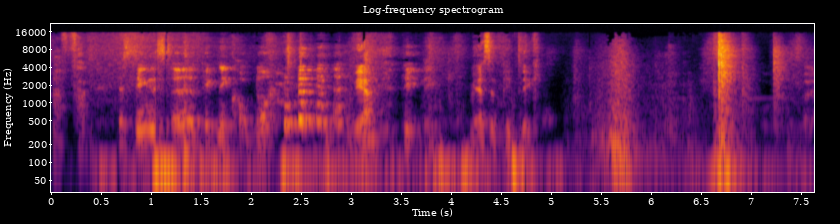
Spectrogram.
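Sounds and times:
speech: 0.1s - 5.6s
laughter: 2.1s - 4.1s
door slamming shut: 5.6s - 7.2s
dull thud of a moving door: 6.3s - 7.1s.

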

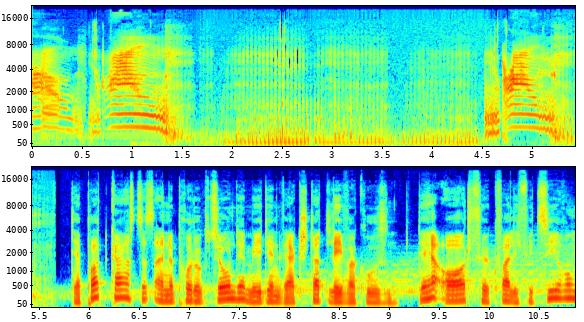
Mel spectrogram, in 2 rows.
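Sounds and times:
cat meowing loudly: 0.0s - 5.6s
speech: 5.8s - 10.8s.

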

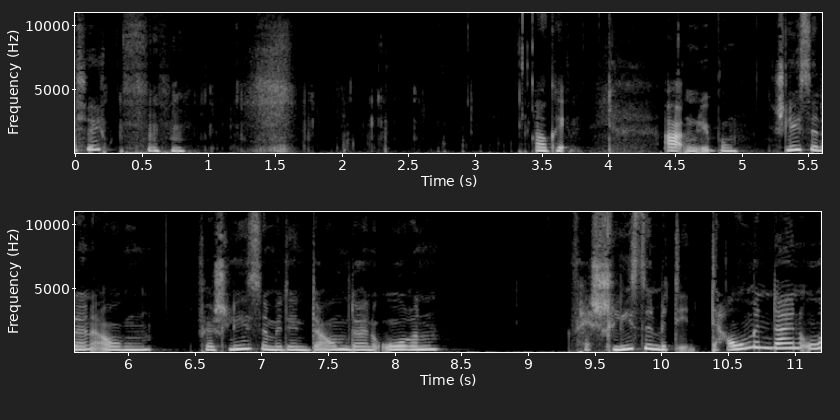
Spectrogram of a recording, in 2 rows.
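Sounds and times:
speech: 0.0s - 1.7s, 3.4s - 3.8s, 4.4s - 8.4s, 9.3s - 11.1s
smacking wet mouth sounds: 0.2s - 3.5s
chewing a piece of banana: 0.6s - 3.5s.

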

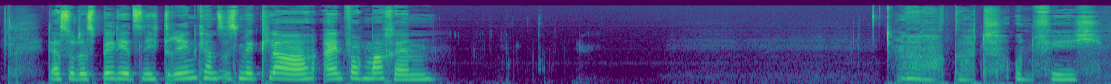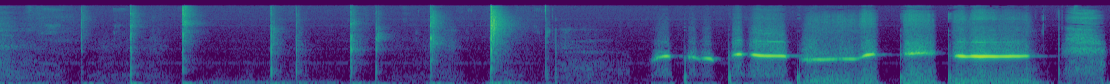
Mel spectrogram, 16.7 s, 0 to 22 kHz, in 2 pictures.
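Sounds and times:
speech: 0.4s - 3.4s, 6.7s - 8.4s
finger snaps: 8.9s - 12.6s
person whistling a short tune: 13.2s - 16.3s.

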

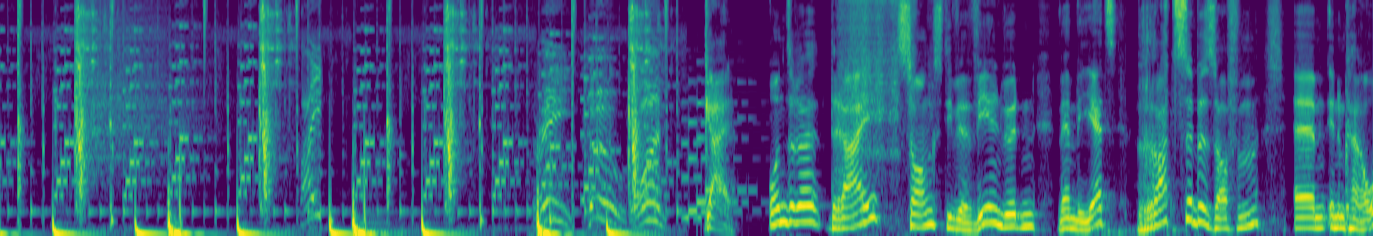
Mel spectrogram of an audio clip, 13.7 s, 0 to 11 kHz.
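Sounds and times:
short trailer jingle of rhythmic electronic music: 0.0s - 7.9s
speech: 3.0s - 3.4s, 6.5s - 13.7s.

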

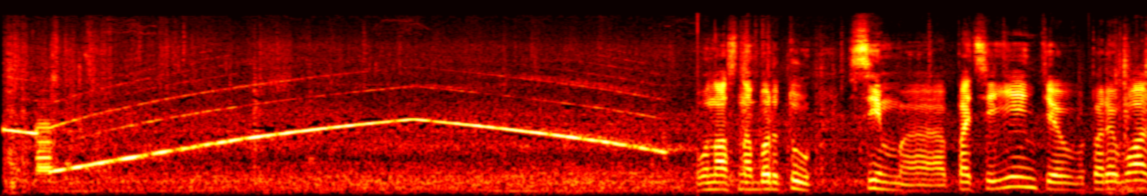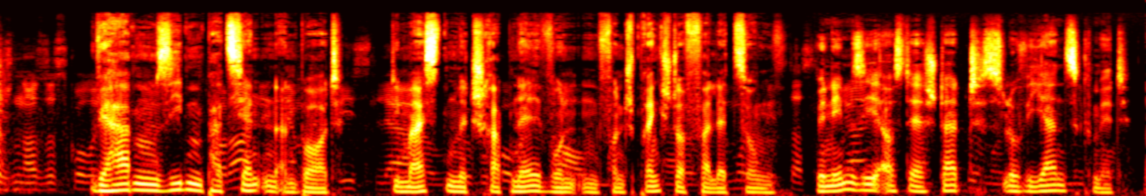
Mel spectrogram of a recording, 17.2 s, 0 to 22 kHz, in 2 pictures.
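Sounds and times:
ambulance siren wailing on board an ambulance carrying patients in Ukraine: 0.0s - 5.6s
speech: 5.3s - 17.1s.

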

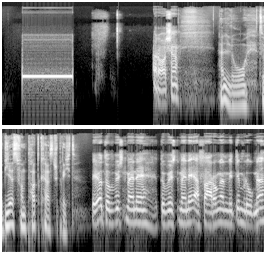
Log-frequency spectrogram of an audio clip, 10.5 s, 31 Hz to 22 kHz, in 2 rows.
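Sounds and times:
telephone beep while placing a call: 0.4s - 1.4s
speech: 3.0s - 10.4s.

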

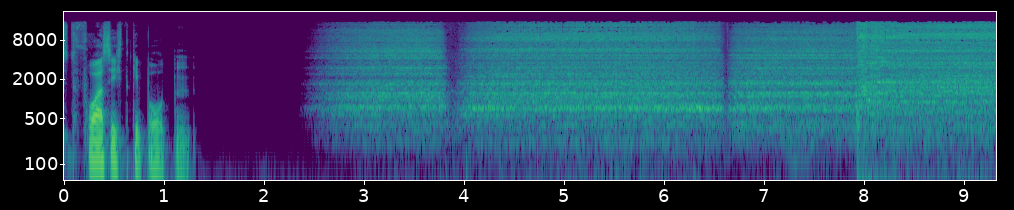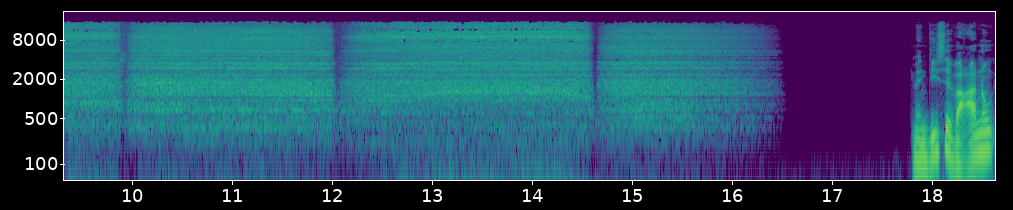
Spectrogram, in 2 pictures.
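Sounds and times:
speech: 0.2s - 1.4s, 17.8s - 18.6s
puff adder puffed up giving a deep hissing warning: 2.4s - 16.6s.

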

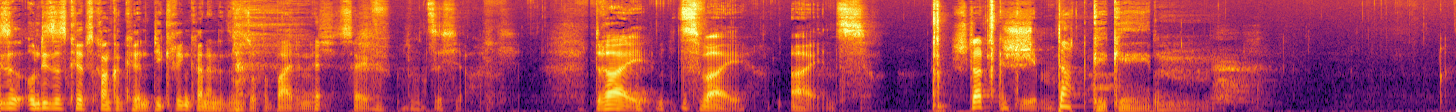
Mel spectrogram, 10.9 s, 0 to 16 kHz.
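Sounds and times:
speech: 0.0s - 9.2s
laughter: 1.7s - 2.9s
dog barking through a closed door: 9.0s - 9.6s.

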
